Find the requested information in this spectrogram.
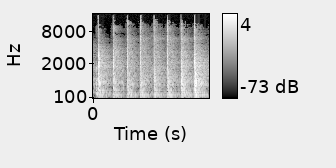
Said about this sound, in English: I just love hang- banging in nails. You can see how good I am at it.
